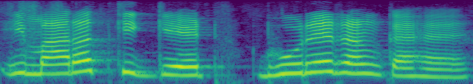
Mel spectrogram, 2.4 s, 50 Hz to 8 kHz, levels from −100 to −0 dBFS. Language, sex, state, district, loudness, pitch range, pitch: Hindi, female, Jharkhand, Garhwa, -15 LUFS, 270-335 Hz, 310 Hz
